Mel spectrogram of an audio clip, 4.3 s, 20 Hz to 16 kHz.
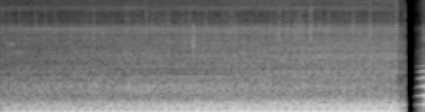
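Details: Daikin 1-star air conditioner FTKF09XV2S outdoor unit after reinstallation, vacuum and 360 g R32 charge: steady low hum under an even fan rush, no rattles or cycling; running normally.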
